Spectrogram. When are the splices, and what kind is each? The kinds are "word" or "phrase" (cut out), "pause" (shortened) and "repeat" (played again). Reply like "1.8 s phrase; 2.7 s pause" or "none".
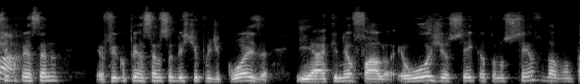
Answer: none

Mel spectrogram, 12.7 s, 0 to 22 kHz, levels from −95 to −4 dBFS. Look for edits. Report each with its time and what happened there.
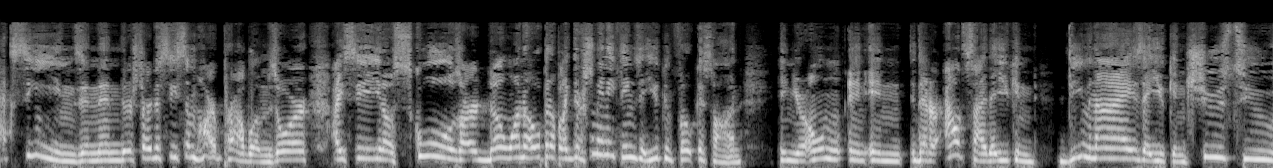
5.9 s word

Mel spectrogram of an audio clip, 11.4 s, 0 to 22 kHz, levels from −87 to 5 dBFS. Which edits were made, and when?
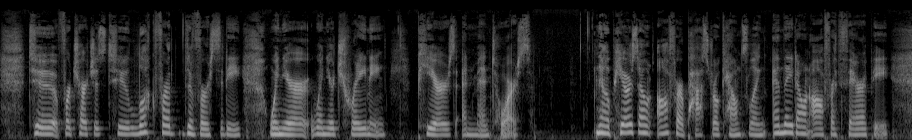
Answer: none

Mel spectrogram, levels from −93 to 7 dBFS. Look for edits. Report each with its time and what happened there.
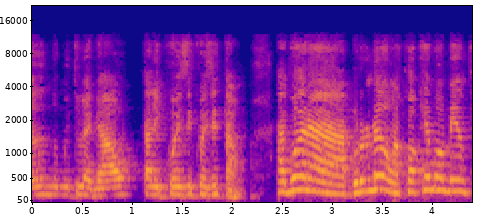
none

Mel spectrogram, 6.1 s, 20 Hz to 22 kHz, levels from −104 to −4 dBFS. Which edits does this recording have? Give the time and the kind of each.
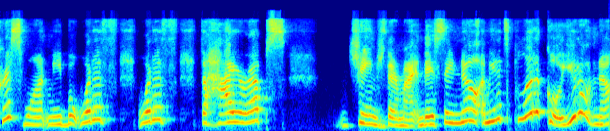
1.4 s repeat

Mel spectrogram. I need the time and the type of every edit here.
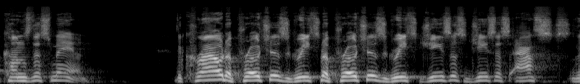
1.6 s pause; 3.2 s repeat

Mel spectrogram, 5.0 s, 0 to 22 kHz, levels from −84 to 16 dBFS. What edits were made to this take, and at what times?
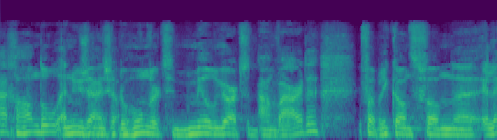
1.2 s word; 2.6 s word; 3.6 s word

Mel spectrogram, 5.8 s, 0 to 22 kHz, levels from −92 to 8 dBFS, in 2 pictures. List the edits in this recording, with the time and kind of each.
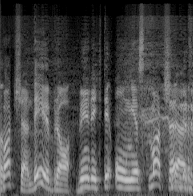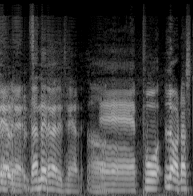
1.1 s pause; 3.6 s word

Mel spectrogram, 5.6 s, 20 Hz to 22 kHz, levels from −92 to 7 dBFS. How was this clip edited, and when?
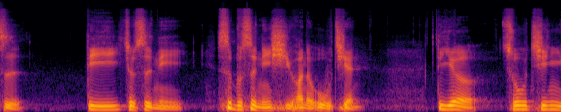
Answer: none

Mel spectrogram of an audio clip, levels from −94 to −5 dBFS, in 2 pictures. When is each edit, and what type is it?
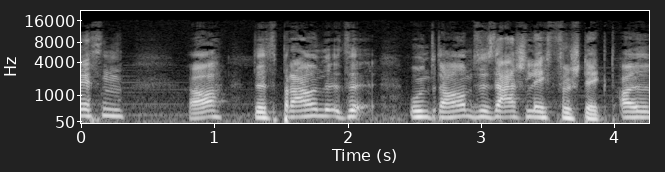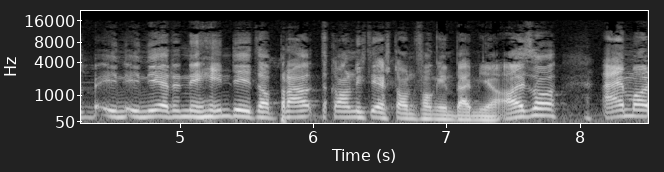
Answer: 2.6 s word; 4.6 s repeat; 6.1 s word

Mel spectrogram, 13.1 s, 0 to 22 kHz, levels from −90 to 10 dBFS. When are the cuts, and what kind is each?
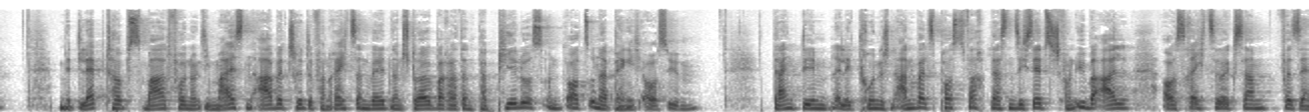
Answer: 2.0 s phrase; 5.6 s word; 8.3 s word; 9.8 s word; 10.6 s word

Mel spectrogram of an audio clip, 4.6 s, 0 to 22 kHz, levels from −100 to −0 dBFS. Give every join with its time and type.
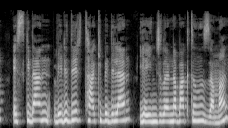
2.7 s word

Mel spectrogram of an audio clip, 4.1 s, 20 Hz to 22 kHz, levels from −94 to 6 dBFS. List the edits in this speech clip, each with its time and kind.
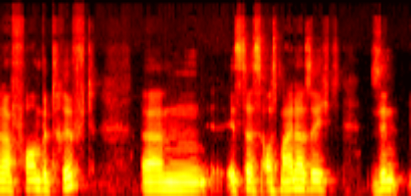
none

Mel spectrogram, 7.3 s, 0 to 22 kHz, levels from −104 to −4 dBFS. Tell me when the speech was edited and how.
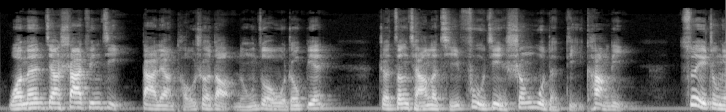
none

